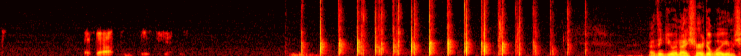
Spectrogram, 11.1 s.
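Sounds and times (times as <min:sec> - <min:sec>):
speech: 0:01.4 - 0:02.3, 0:09.8 - 0:11.1
hand clapping: 0:04.4 - 0:08.9.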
